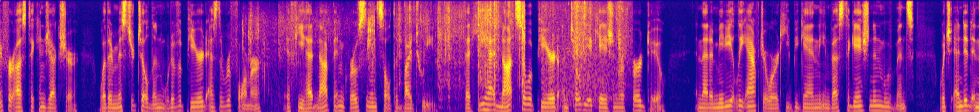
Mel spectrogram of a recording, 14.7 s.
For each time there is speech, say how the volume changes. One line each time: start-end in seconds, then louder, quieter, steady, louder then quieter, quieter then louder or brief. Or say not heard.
0.0-14.6 steady.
